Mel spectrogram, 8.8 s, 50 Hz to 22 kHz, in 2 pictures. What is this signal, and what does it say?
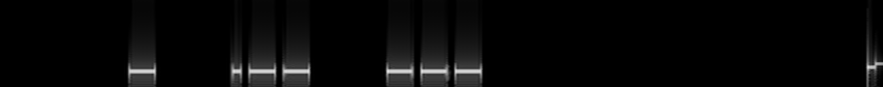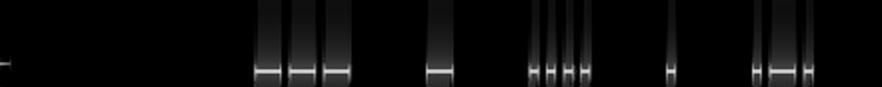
Morse code, heard as a keyed tone, about 28 wpm, spaced as for 16 wpm, 700 Hz. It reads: TWO OTHER
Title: 3x Character Spacing - Top 100 Words - 28wpm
